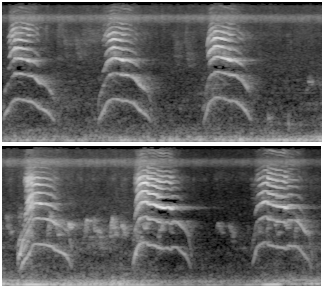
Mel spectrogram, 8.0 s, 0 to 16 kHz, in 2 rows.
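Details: A pair of kittens meowing very loudly toward their mother, calling for food or attention; six insistent arched meows, some overlapping, repeating about every 1.3 seconds against a low constant rumble.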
